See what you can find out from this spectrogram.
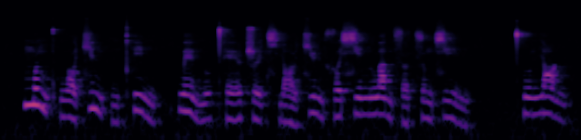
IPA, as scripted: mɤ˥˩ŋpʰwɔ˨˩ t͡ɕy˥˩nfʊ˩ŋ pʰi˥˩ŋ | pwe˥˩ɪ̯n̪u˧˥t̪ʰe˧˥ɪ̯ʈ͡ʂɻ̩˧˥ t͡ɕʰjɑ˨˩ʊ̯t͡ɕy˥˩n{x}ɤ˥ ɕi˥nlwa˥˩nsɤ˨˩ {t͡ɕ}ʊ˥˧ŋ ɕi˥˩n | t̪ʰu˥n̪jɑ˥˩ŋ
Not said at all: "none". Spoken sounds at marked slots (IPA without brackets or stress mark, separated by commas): x, t͡s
